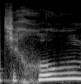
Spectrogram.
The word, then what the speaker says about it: Tijoux: Ça se prononce Ana Tijoux, mais donc ça s'écrit avec un J. T I J O U X.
